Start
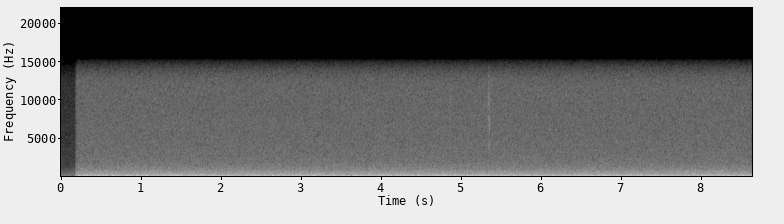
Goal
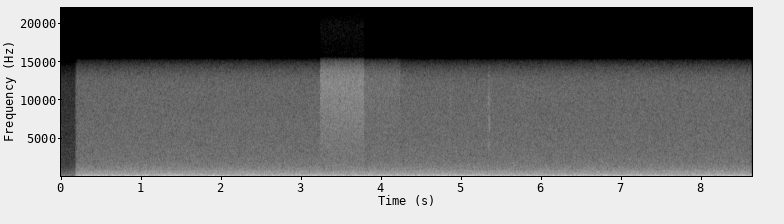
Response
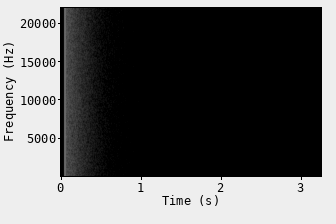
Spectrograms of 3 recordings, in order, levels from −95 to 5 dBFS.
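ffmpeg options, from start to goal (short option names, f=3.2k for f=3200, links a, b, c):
-filter_complex "[0:a]asettb=1/sr,asplit=3[a][b][c];[a]atrim=end=3.244[d];[b]atrim=start=3.24:end=3.79,asetpts=PTS-STARTPTS,afade=t=in:d=0.004:c=qsin,afade=t=out:st=0.546:d=0.004:c=qsin,aemphasis=mode=production:type=50fm[e];[c]atrim=start=3.786[f];[d][e]acrossfade=d=0.004:c1=hsin:c2=qsin[g];[g][f]acrossfade=d=0.004:c1=qsin:c2=hsin,aecho=1:1:452:0.282"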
